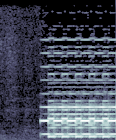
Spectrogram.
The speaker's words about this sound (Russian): Вот телефон зазвонил, да? Вот, спугнул. Спугнул, прервал, прервал.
